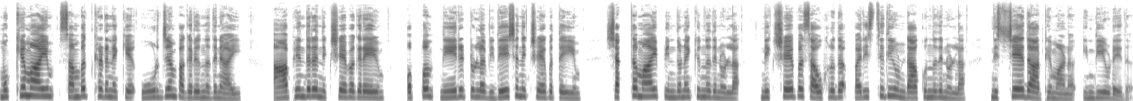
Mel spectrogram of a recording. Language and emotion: Malayalam, neutral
